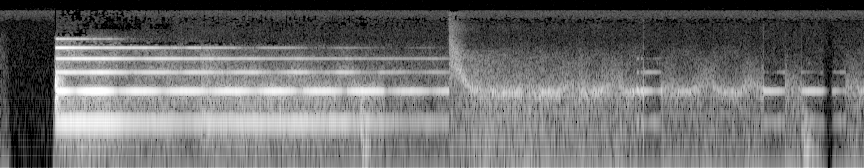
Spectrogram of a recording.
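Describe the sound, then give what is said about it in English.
A meditation bell is struck twice, each strike ringing out with a clear, sustained shimmering tone that slowly fades, with no talking. “Listening to the sound of the bell.”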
